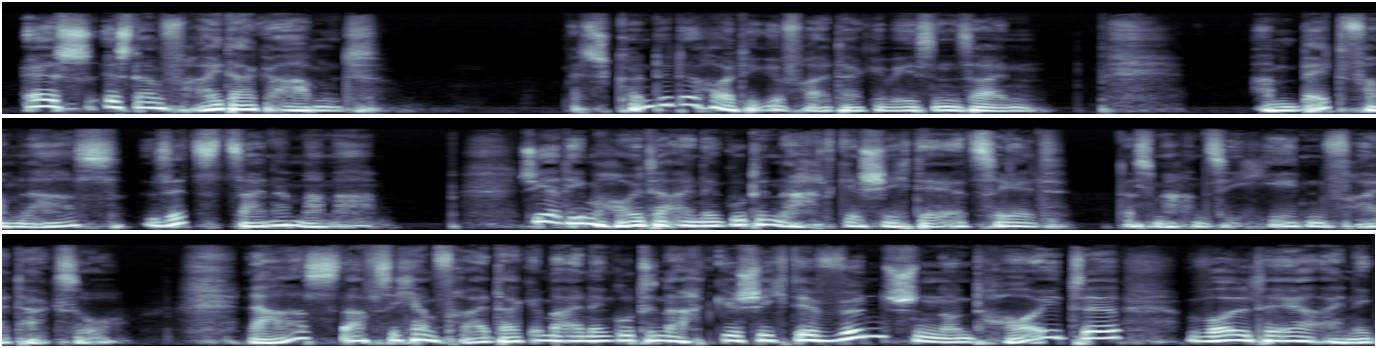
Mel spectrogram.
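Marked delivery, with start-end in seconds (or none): none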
